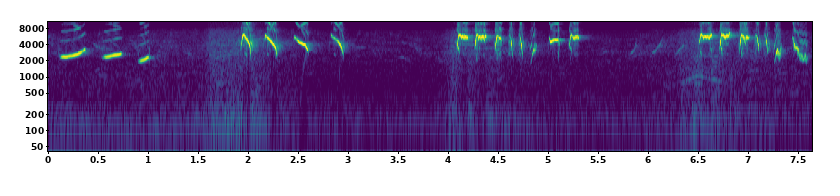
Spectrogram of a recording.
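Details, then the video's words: Lively caged greater green leafbird song, played as a lure to stir another bird into singing: varied whistled notes, some rising and some falling, delivered in bursts with brief gaps between phrases. "PANCINGAN CUCAK IJO GACOR EFEKTIF MENAIKAN EMOSI CUCAK IJO MACET BUNYI"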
